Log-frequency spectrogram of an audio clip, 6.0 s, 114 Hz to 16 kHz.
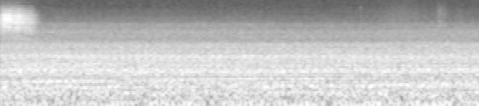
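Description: Running noise inside the cabin of a KTR8000 'Tango no Umi' diesel railcar under way: a steady low rumble that stays even throughout.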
